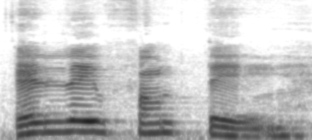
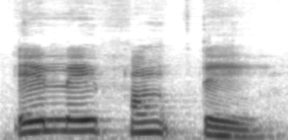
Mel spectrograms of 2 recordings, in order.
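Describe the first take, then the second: The two takes are said the same way.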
